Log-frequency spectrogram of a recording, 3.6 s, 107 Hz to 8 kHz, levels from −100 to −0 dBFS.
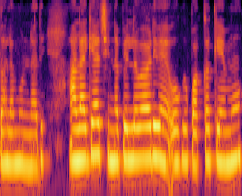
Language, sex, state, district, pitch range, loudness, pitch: Telugu, female, Andhra Pradesh, Krishna, 225-245 Hz, -14 LUFS, 235 Hz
